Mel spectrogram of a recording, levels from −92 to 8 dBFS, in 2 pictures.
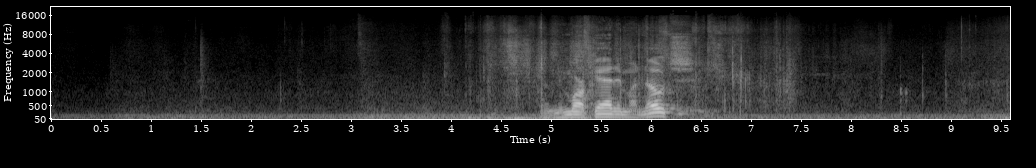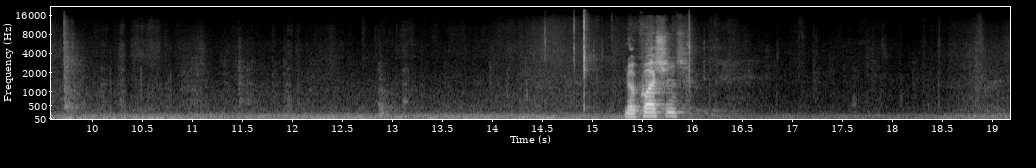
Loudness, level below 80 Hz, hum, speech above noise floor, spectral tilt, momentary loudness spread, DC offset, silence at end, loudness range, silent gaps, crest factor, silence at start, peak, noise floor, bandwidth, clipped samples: -19 LUFS; -44 dBFS; none; 39 dB; -4.5 dB/octave; 27 LU; under 0.1%; 3.2 s; 23 LU; none; 26 dB; 3.2 s; 0 dBFS; -56 dBFS; 19 kHz; under 0.1%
